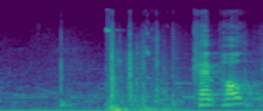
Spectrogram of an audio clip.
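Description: A door opens with a thud.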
